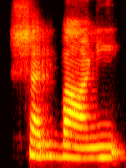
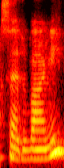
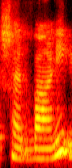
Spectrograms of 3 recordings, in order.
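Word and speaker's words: शर्वाणी: It is Sharvani. It is not Sarvani. If you are referring to the name of, there's a question on how to pronounce the word Sharvani.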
